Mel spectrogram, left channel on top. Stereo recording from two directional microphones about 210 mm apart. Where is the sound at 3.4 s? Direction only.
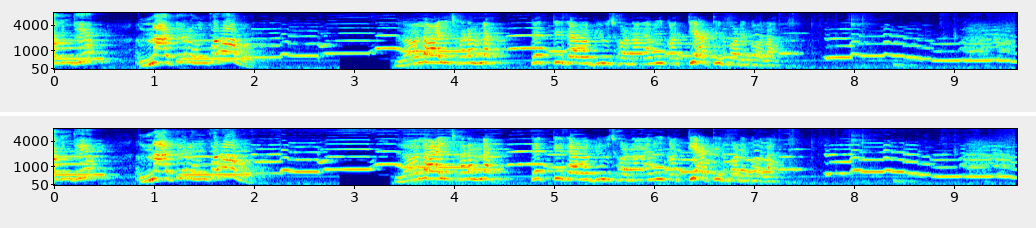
Centre (ahead or behind).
